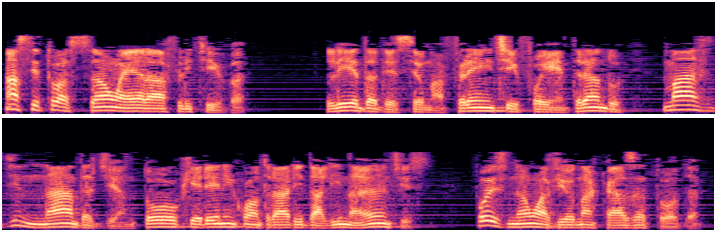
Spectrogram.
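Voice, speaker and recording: A man narrating an audio drama in a steady, measured way. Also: fairly low pitch, slightly rough. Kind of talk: scripted narration. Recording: dull lo-fi audio with faint music.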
